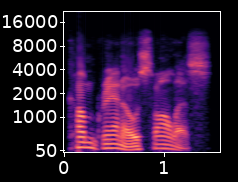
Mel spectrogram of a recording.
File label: "cum grano salis", American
